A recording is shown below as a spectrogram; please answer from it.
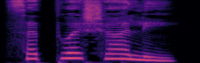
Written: ಸತ್ತ್ವಶಾಲಿ

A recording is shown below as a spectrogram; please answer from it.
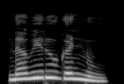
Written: ನವಿರುಗಣ್ಣು

